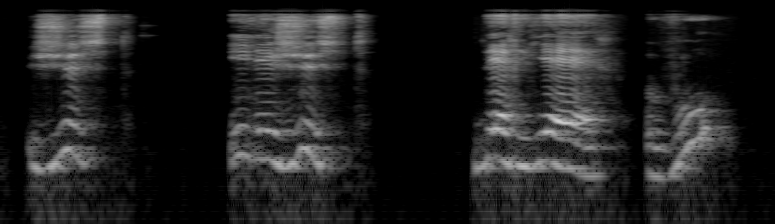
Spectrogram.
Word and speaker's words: vous: Il est juste derrière vous. En francés, para que la U, que se dice U, suene U, tiene que tener una O delante, vous, y no se pronuncia la S.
